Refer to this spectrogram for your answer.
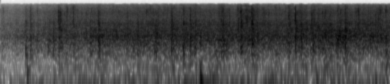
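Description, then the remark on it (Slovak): Rain starts to fall, pattering steadily on a hard surface, with many crisp drops tapping irregularly over a soft, constant hiss, and no voices. “Čo si na mňa kveplo? A kakao to veru nebude. Začína pršať.”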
